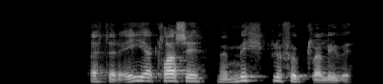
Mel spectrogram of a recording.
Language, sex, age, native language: Icelandic, male, 40-49, Icelandic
